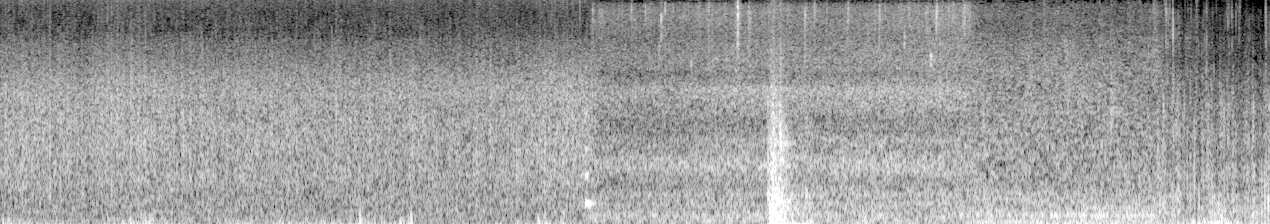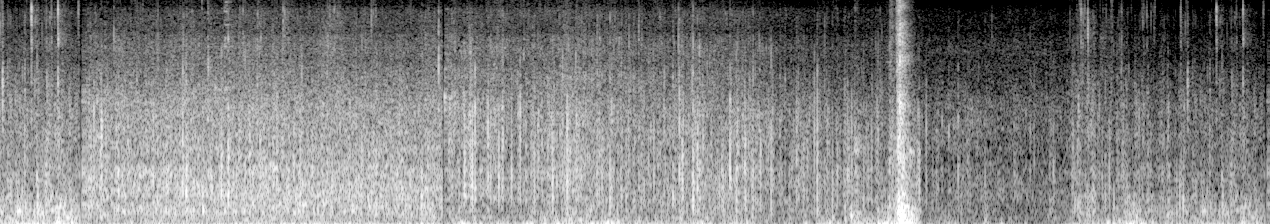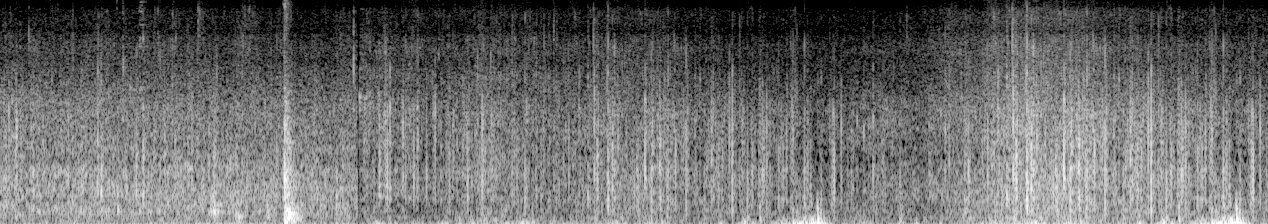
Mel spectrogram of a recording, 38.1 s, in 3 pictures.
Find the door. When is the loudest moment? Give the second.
8 s.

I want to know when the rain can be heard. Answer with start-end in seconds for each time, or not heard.
0.0-38.0.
